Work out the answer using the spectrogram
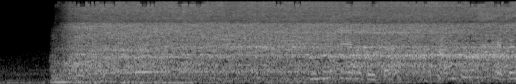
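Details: Samsung SC4130 canister vacuum cleaner (1400 W nominal, 1600 W max, 220-230 V) switched on: spins straight up to a steady, high airy roar with no wavering or rattle, healthy full-suction run.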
